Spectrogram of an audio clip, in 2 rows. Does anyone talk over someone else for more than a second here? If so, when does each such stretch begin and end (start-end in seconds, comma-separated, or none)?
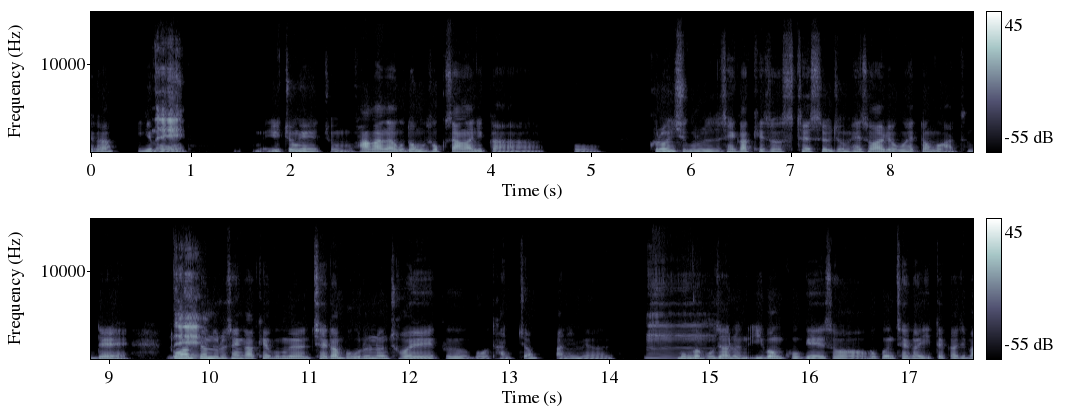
none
